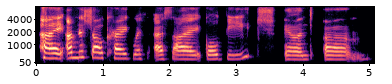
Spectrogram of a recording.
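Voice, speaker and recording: A woman's voice: fairly high pitch, slow pace, no echo. A woman, a new club member, hesitantly introducing herself in a casual group meeting.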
